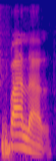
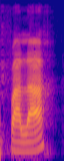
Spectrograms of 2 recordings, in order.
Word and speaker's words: falar: C'est-à-dire, ça fait nous dire falal. Pas oublier que nous te dit qui j'en ka prononcer R, il y a deux zones qui prononcent falar et il y a deux zones qui prononcent falal.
